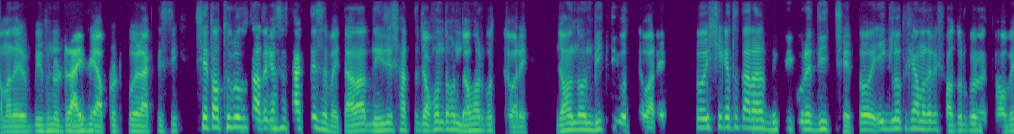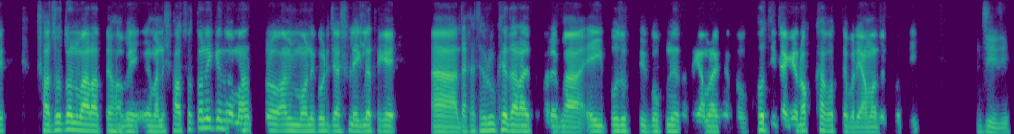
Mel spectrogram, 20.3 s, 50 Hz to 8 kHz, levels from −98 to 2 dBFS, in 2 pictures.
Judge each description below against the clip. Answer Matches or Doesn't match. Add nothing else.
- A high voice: Doesn't match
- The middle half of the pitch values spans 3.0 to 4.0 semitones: Doesn't match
